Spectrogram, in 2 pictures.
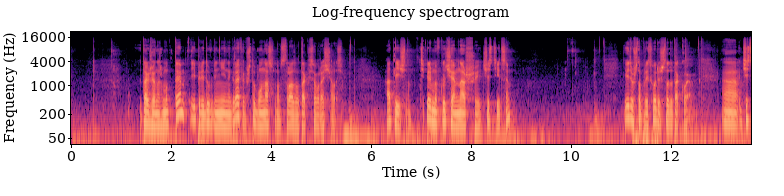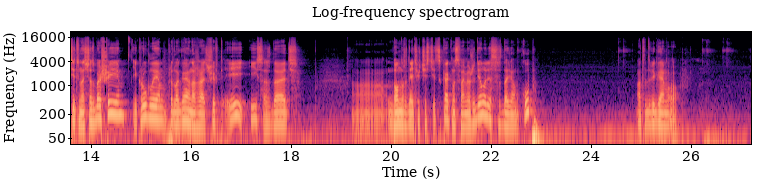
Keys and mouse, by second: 1.7 t, 2.9 click, 3.2 space, 5.5 space, 6.5 click, 8.6 click, 10.4 space, 12.4 space, 13.6-15.2 drag, 16.1 shift+a, 24.6 click, 25.4 g, 25.7 y, 26.3 click, 26.6 click.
